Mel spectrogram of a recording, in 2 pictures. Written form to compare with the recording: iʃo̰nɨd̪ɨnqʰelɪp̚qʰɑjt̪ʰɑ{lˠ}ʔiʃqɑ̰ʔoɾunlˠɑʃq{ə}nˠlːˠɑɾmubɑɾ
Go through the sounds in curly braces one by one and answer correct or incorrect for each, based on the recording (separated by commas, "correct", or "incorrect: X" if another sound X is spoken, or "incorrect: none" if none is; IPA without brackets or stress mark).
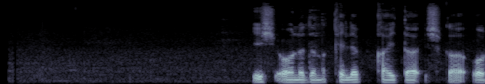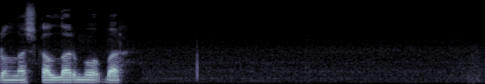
incorrect: none, incorrect: ɑ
